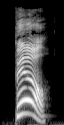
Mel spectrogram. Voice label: name, teen girl; bill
